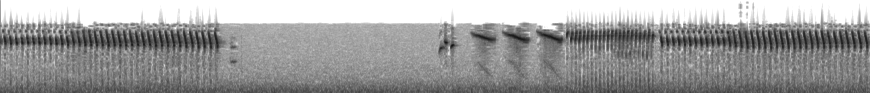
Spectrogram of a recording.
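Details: Canary song aimed at exciting other birds and teaching chicks to sing: a dense high rolling trill, a brief pause, three clear downslurred whistles, then the fast trill resumes.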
